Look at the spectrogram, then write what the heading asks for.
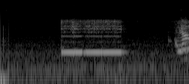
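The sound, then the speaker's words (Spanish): A single steady ringback tone from an outgoing phone call to a great-grandmother with poor signal sounds for about a second over faint background hiss, then a voice briefly answers at the end. “Voy a llamar por teléfono a mi bisabuela porque no tiene buena señal.”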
